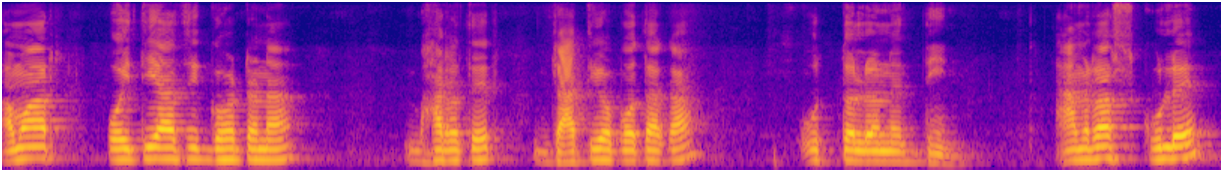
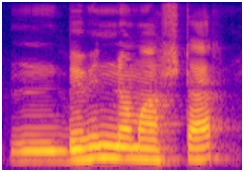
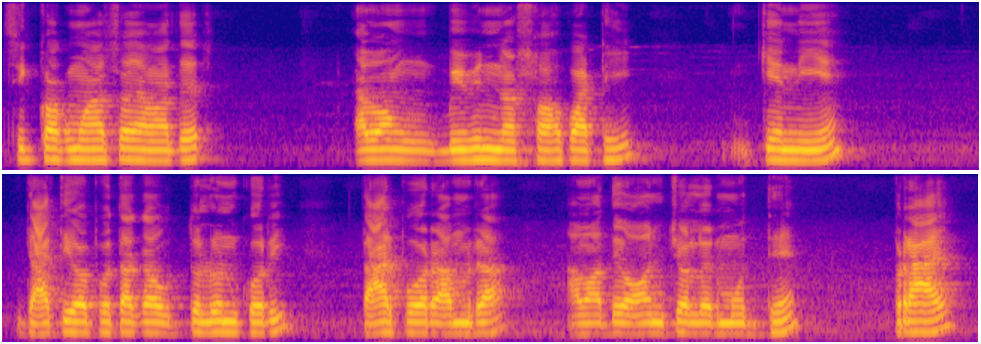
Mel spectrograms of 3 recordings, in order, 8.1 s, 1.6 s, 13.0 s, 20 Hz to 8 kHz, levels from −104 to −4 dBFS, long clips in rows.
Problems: none marked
